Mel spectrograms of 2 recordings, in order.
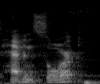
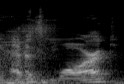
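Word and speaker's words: Heavensward: also found it funny the way he says heaven sword instead of going heaven's ward like towards heaven which is clearly the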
